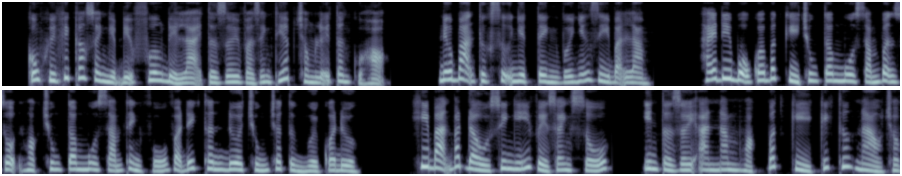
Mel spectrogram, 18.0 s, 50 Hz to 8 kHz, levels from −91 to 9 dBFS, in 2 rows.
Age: 20-39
